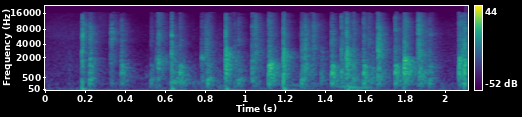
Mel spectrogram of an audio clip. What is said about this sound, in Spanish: le damos eh, un gran aplauso.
